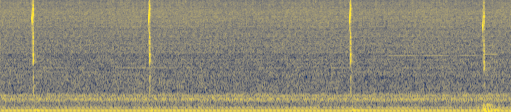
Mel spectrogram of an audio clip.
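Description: A sports car engine idles with a low, steady rumble.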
